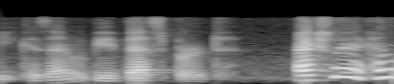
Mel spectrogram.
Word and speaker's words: VSEPR: like Vesper is like the zipper but we pronounce it Vesper and here's what it stands for it stands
